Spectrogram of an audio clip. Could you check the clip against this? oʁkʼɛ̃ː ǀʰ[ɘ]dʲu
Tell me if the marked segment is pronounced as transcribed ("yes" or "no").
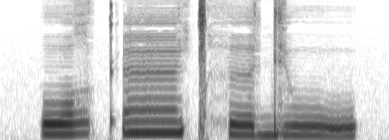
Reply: yes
